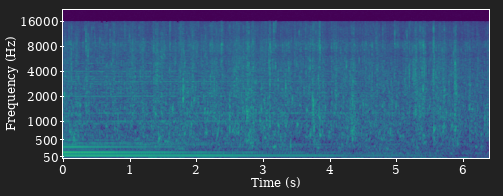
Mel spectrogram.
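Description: Small waves lap softly against a wooden jetty.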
